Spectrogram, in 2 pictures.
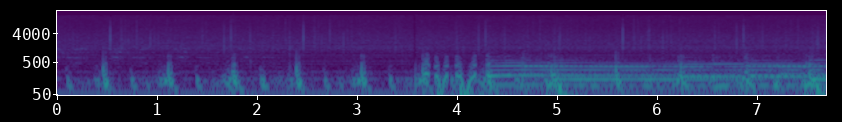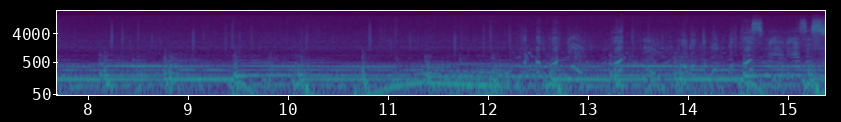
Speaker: pre-systolic murmur of mitral stenosis usually is accompanied by a sharp first sound.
